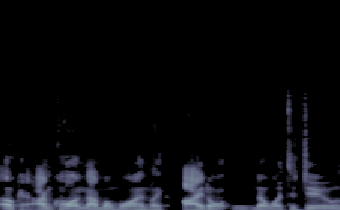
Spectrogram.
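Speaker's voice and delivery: ordinary delivery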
